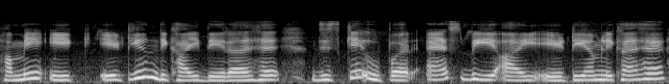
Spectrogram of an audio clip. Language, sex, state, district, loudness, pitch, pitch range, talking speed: Hindi, female, Rajasthan, Bikaner, -13 LUFS, 210 Hz, 195-235 Hz, 115 wpm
